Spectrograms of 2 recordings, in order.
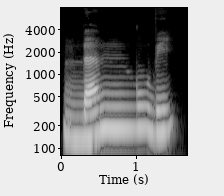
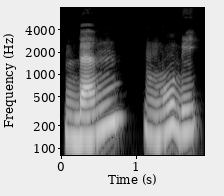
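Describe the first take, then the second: First: "bam, moubi" run together with no break; "bam, moubi" as one word, doubled m held; joined in one go. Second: "Bam" and "moubi" said apart, a pause between; two separate syllables. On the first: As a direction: hum the long m from "bam" straight into "moubi". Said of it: "prononcer en un seul syllabe". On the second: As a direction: finish "Bam", stop, then say "moubi". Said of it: "j'enlève les deux syllabes". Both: Shown as a demonstration.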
